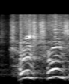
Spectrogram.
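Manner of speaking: high ringing proclamation; proclaimed. Acted. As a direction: ring out the truth, truth. Voicing Jesus' opening words.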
